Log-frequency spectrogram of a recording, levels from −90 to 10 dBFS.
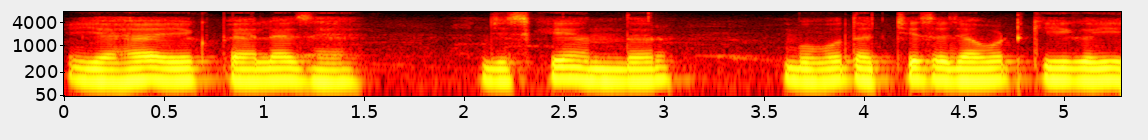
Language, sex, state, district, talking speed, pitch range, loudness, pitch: Hindi, male, Uttar Pradesh, Saharanpur, 125 wpm, 125-130 Hz, -15 LUFS, 125 Hz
